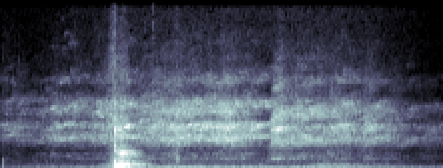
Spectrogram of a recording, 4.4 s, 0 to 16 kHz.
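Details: Rainbow lorikeets outside a building in December 2020, a flock calling wildly: constant harsh, shrill screeching chatter, with one sharp knock near the start.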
